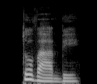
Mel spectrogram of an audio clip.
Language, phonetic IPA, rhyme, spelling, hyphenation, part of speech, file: Hungarian, [ˈtovaːbːi], -bi, további, to‧váb‧bi, adjective / noun, Hu-további.ogg
- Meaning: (adjective) further; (noun) the events, things, or situations that happen after the present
